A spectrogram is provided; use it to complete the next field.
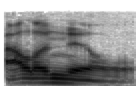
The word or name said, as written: alanyl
